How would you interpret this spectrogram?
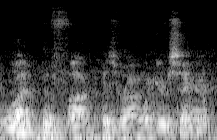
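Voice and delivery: low, hushed retold complaint; soft, low-pitched confidential grumble; confiding aside. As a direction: drop low, as if taking someone aside. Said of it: "he pulled Nikki aside".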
